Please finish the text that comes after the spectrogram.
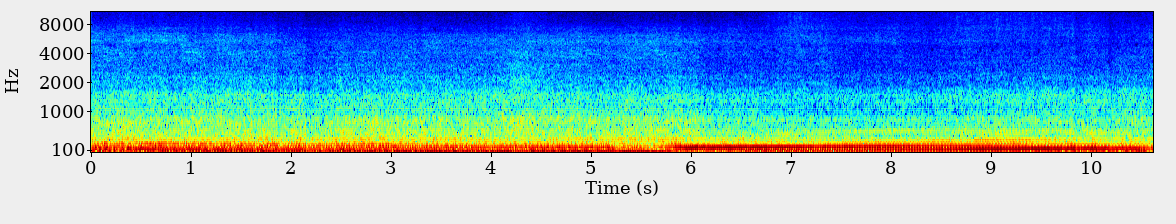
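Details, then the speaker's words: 2007 Nissan Xterra after fan clutch replacement: heavy low truck-like drone rising in pitch with revs, still sounds like an 18-wheeler; new fan clutch did not cure the roar, source unknown. "But the car still sounds like an 18-wheeler. Yeah, so this is very disappointing."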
